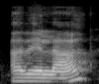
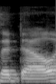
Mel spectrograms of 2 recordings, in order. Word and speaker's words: Adela: If it's incorrect, please correct me my name's Adela Adela, but everybody always says Adele and I'm like, uh you know, I get it.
